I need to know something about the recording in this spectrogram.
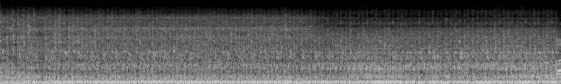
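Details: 1968 Ford F100 pickup V8, carburetor just adjusted and thermostat being installed after poor acceleration on road test, warming up after start; even steady rumble, no misses, knocks or surging; normal idle.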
